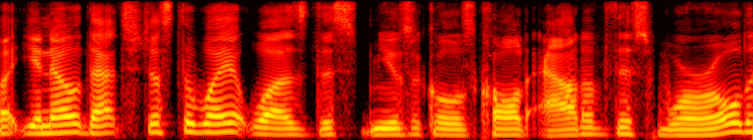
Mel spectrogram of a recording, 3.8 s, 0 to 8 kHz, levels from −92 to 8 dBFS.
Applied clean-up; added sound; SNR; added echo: none; none; none; none.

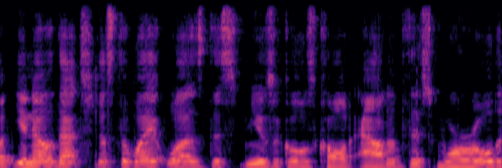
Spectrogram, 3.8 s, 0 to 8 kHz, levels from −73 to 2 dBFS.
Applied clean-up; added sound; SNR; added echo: neural mask model DeepFilterNet 3.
